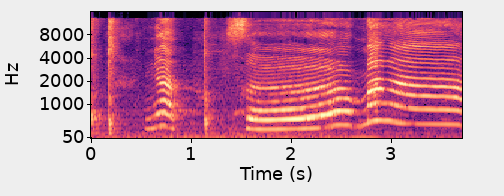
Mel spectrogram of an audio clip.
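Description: A classroom ice-breaker clapping cheer: a few sharp, separate hand claps punctuate a voice that chants in a drawn-out, sing-song rhythm, loud and close.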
